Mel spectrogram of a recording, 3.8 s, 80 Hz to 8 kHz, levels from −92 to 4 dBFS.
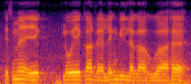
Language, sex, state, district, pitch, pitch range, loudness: Hindi, male, Uttar Pradesh, Lalitpur, 120 Hz, 110-125 Hz, -14 LUFS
